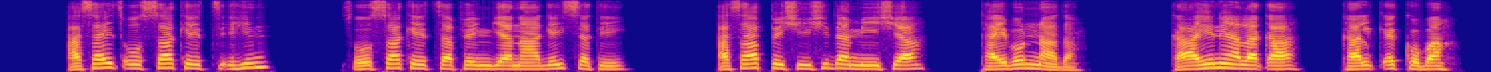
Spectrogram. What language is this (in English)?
Gofa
